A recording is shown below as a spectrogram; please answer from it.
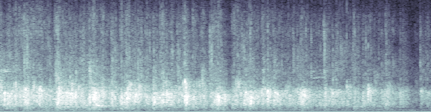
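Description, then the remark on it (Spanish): An audience applauds steadily for several seconds, a dense, even wash of many hands clapping at once with no voices standing out above it. “Démosle un buen aplauso al Señor, hermano.”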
